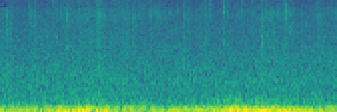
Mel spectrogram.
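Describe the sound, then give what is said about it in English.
A steady rainstorm with lightning above a lake and a deep, rolling thunder rumble that swells and fades, rain hissing continuously underneath; no voices, fairly loud and enveloping throughout. “Lightning above the lake.”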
